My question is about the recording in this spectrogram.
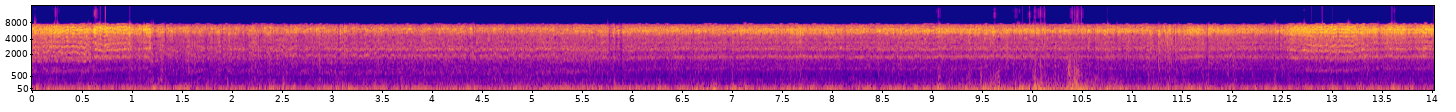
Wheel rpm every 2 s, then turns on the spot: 210, 190, 200, 220, 230, 240, 230.
none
